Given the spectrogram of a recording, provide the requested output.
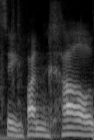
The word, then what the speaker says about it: Van Gaal: Van Gaal is how you say it, really, that's how you're supposed to say it.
